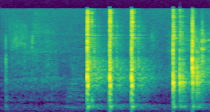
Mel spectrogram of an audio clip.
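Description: The microphone feed cuts in abruptly on a low room hum. About a second in comes a quick, irregular series of about six sharp taps and knocks close to a desk microphone.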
